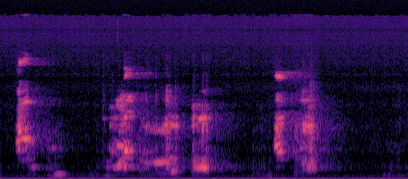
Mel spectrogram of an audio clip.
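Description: A person's voice from the video clip being edited, played back in three short bursts with pauses between, over a faint steady hum.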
